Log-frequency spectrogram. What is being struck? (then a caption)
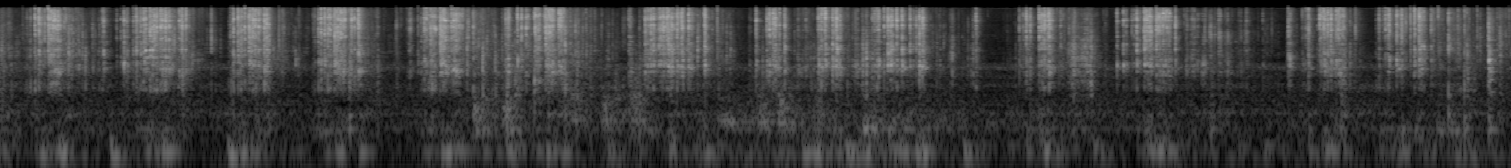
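Rusk (twice-baked bread). A small piece of hard, dry, porous rusk (twice-baked bread), held between the fingers, is scraped and cut with the metal blade of a blue-handled utility knife. The result is bright, dry, crackling scraping in repeated bursts, with crumbs falling onto a pile of rusk crumbs.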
